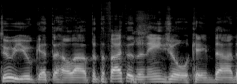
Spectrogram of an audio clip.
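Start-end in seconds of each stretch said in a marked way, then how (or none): 0.0-0.9 restrained, held-back divine-sounding voice. Imagining God ordering someone out, booming God voice. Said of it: "just booming voice was just like".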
